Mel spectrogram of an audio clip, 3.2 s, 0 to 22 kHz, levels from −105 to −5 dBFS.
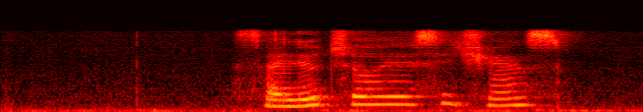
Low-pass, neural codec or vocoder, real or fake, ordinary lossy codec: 7.2 kHz; codec, 44.1 kHz, 7.8 kbps, DAC; fake; none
